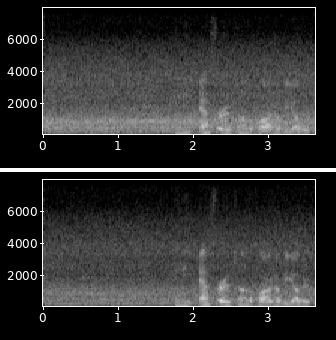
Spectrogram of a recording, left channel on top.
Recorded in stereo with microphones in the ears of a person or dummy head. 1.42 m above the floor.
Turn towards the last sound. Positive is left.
turn(degrees=-5)  # may be behind; listen again after turning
